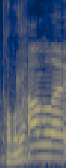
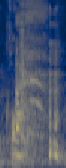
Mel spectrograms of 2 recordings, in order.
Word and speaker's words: Kamala: How is it pronounced? Kamala? Kamala, yay. Kamala. It sounds a bit weird in a British accent, though. Kamala.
